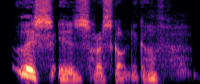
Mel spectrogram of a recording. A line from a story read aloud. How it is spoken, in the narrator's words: mumbled Zossimov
